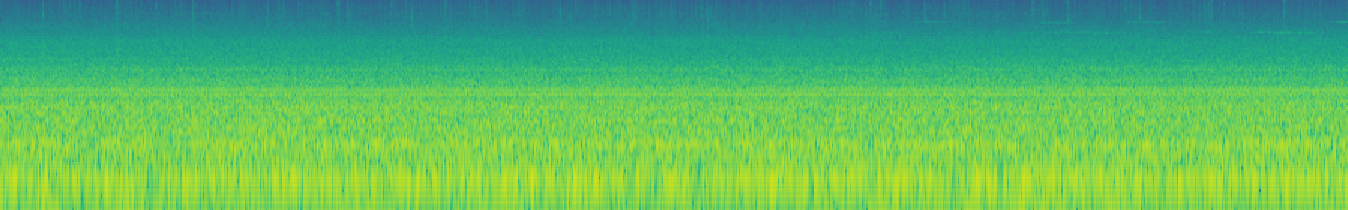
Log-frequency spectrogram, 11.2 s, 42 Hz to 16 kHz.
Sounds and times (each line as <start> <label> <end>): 0.0 fand and air conditioners are working at full power 11.2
